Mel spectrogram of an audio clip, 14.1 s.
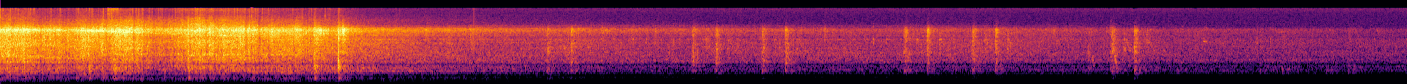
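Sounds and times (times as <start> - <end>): wheels clicking over rail joints: 0.0 - 13.7
train running hiss: 0.0 - 14.0.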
